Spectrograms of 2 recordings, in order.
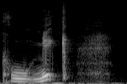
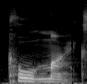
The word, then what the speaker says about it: Coolmic: And of course, the spelling for it, because even though it's pronounced Cool Mick, how I pronounce it, because of the spelling, it's like Cool Mike.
